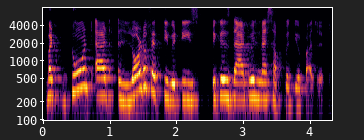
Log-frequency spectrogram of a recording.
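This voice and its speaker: Woman on a panel explaining stuff, kinda high voice, goes back over her points. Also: lively intonation, moderate pace. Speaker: panelist, grant recipient. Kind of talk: panel discussion, explanatory advice.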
